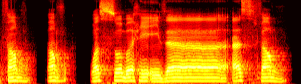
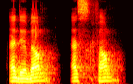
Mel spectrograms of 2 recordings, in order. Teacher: huruf ra yang dibaca dengan tebal, tafkhim ketika di akhir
